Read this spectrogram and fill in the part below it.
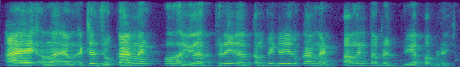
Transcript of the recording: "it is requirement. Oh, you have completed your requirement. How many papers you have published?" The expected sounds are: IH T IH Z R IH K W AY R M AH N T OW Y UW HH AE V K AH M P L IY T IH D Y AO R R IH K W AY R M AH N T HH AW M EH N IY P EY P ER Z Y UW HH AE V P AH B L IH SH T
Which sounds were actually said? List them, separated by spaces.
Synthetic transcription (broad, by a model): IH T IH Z R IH K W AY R M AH N T OW Y UW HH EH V K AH M P IY T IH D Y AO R R IH K W AY R M AH N T HH AW M EH N IY P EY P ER S Y UW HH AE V P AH B L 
